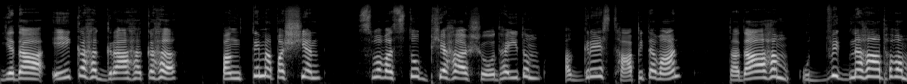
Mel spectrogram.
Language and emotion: Sanskrit, angry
